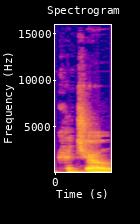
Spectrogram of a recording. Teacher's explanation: cajole▁重音在第二音节啊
